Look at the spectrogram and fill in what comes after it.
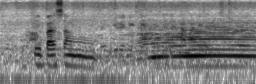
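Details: Angry cattle in Indonesia, short vocal bursts and shouting, then a long, level, low moo held for well over a second.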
